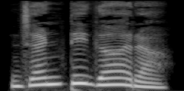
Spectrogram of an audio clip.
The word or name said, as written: ಜಂಟಿಗಾರ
